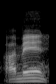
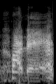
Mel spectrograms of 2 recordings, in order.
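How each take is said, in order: First: The amen is said very quietly and weakly. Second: The amen is said loudly and strongly.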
